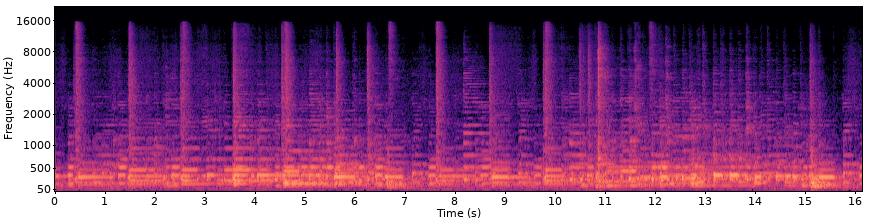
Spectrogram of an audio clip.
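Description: Small-bodied resonator guitar being strummed and picked, a steady run of chords with sharp, accented strokes.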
